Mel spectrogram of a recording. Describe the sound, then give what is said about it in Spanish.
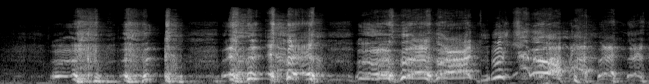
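A person forces out a rapid run of loud, voiced bursts combining a sneeze and a cough, a deliberate, exaggerated imitation, with short gaps between the explosive blasts and no speech. “Es una combinación de estornudo y tos.”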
